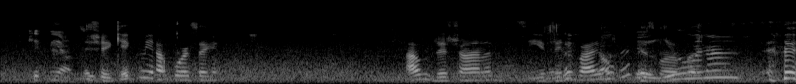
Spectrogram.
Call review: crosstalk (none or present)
present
